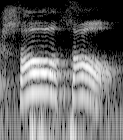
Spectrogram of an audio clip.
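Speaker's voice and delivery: first Saul high and loud, second falling; urgent double call. Acted. Jesus calls Saul on the road, urgent call. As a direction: call out like a voice from heaven. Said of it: "this is serious business".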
